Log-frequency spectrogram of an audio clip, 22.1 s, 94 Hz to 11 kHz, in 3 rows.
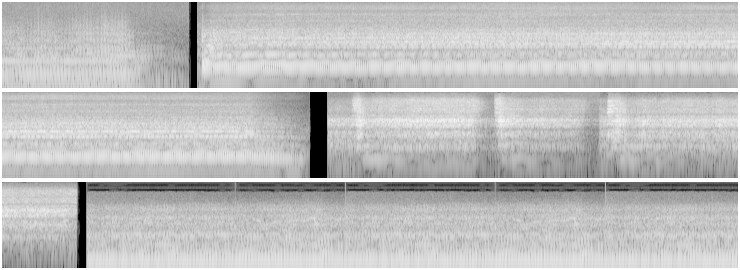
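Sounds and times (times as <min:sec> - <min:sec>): deep steam whistle blast: 0:00.0 - 0:15.5
higher ship's whistle: 0:02.0 - 0:14.4.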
